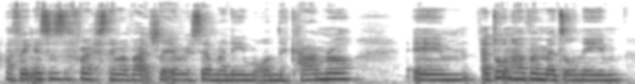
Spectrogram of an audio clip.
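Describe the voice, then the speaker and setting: A young Scottish woman of twenty talks to camera like a vlogger. Her voice is fairly high and mellow, with little rise and fall in pitch. She rambles informally and casually, as if chatting with friends. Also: level tone, fast talker. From Scotland. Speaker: vlogger answering viewer questions.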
